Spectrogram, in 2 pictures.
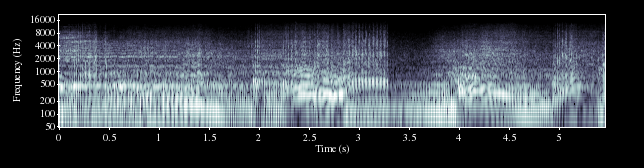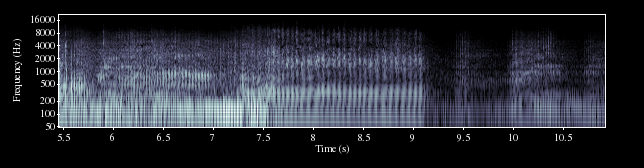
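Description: Motocross bike engine revving up and down over and over, its pitch climbing and falling with each burst of throttle and shift. It drops away suddenly about nine seconds in.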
